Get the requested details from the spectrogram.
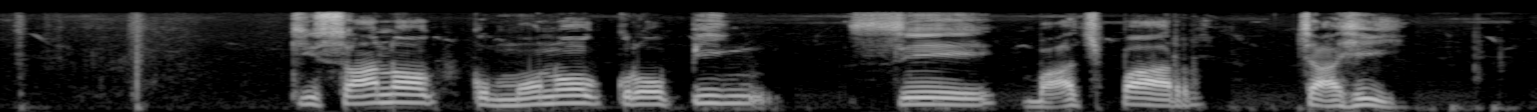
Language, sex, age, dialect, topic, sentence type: Magahi, male, 31-35, Northeastern/Surjapuri, agriculture, statement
